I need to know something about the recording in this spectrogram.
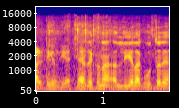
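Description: Domestic pigeon cooing alongside men's talk.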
